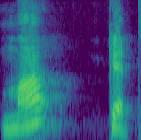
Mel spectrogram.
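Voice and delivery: "Market" broken as मा, pause, केट; two-beat "market" with a clear gap between syllables; split into two syllables. Shown as a demonstration. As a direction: say "market" slowly in two separate parts. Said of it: "उसके दो part है".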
